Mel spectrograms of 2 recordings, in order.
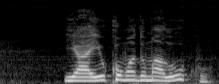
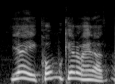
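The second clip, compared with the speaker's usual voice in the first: high, quick mock interview question; imitated interviewer; 9 semitones higher, faster than usual. Wife interviews the maid for her channel, imitated high, quick questioning. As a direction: toss out a leading question, pitched up and fast.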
